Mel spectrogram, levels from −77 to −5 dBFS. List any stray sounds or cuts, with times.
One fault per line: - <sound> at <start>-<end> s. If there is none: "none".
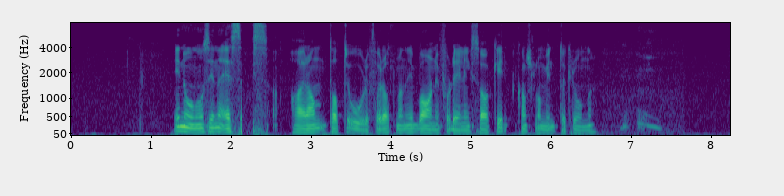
- dropout at 2.1-2.3 s
- throat clearing at 6.8-7.4 s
